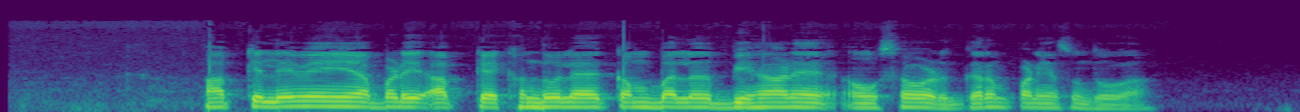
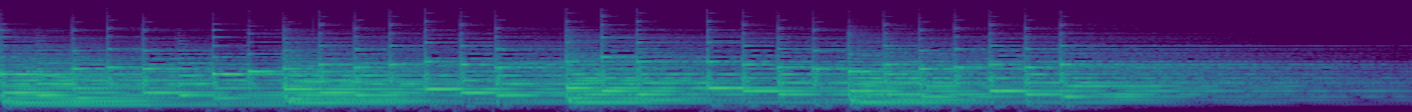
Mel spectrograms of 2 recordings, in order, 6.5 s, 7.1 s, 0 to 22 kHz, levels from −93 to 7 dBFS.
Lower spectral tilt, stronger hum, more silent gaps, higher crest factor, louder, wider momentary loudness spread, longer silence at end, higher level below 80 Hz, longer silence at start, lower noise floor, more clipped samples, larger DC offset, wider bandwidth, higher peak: first, -10 dB/octave vs -3.5 dB/octave; neither; neither; about the same, 14 dB vs 14 dB; first, -13 LUFS vs -27 LUFS; second, 9 LU vs 13 LU; first, 0.75 s vs 0.15 s; first, -44 dBFS vs -84 dBFS; first, 1 s vs 0 s; first, -65 dBFS vs -52 dBFS; neither; neither; second, 5.6 kHz vs 13.5 kHz; first, 0 dBFS vs -14 dBFS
